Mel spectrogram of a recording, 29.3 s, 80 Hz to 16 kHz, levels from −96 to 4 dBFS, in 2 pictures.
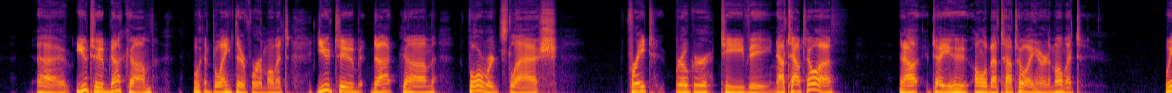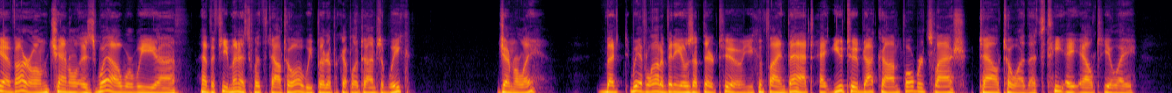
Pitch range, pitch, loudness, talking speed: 110-145 Hz, 125 Hz, -18 LUFS, 165 wpm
